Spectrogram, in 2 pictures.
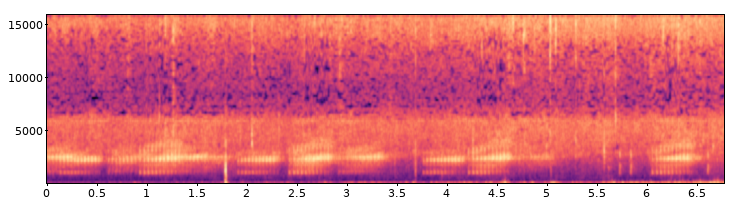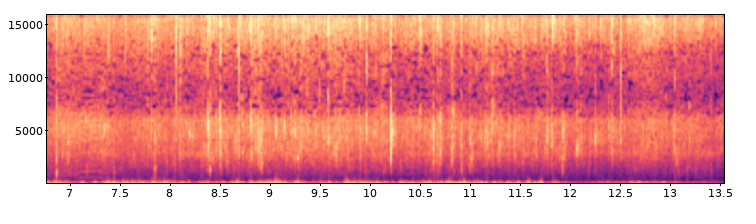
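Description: An ornate narrow-mouthed frog gives short, rasping calls in quick bursts, with rumbling noise behind.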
